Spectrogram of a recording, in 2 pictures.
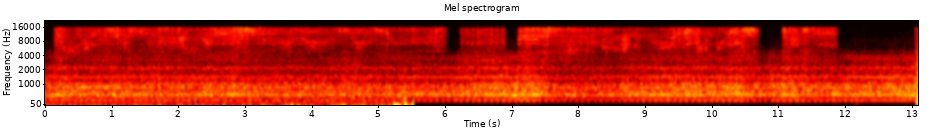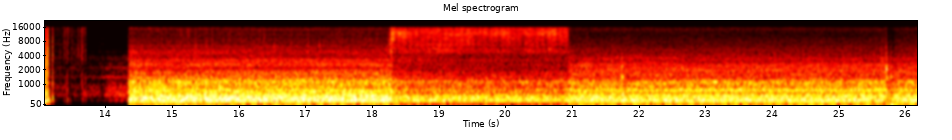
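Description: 80-grit sandpaper rubbing by hand against a mesquite bowl spinning on a Laguna 18|36 wood lathe, over the lathe motor's steady hum. About 13 seconds in it cuts off after a click and goes nearly silent for a second, then a louder steady rushing noise follows.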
